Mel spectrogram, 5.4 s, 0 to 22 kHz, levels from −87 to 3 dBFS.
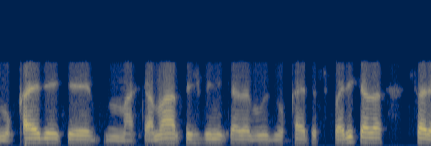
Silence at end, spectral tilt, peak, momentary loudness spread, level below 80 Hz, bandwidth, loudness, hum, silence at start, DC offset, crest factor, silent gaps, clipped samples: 0 s; -1 dB/octave; -8 dBFS; 10 LU; -68 dBFS; 3.9 kHz; -29 LUFS; none; 0 s; under 0.1%; 22 dB; none; under 0.1%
